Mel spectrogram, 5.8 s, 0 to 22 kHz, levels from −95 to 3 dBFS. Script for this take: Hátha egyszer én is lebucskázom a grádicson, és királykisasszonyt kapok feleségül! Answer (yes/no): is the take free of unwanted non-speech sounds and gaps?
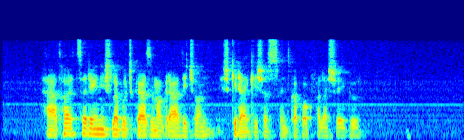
yes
